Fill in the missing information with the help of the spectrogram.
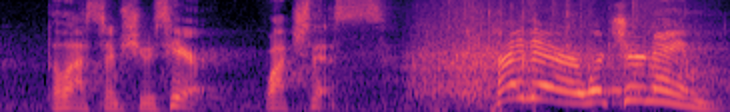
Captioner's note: applause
